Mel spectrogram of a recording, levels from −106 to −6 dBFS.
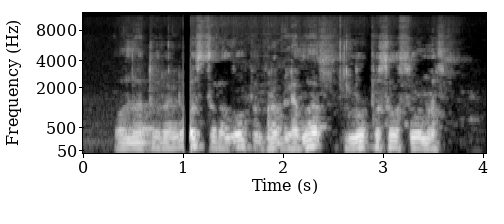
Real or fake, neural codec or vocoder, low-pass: real; none; 10.8 kHz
